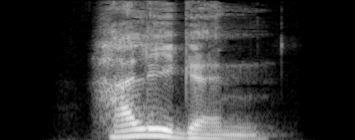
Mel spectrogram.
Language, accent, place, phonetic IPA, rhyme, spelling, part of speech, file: German, Germany, Berlin, [ˈhalɪɡn̩], -alɪɡn̩, Halligen, noun, De-Halligen.ogg
- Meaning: plural of Hallig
